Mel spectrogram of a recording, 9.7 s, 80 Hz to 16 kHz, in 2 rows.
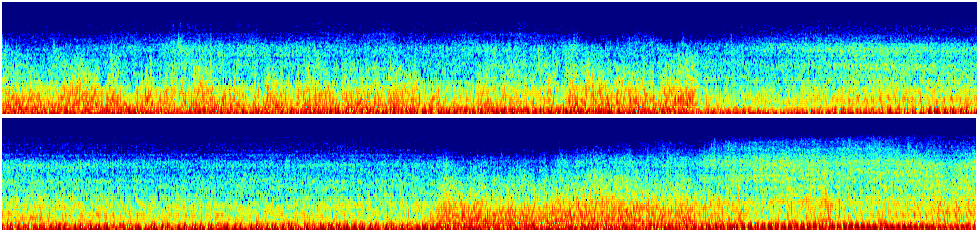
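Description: Aprilia RS660's parallel-twin engine running steadily at low revs as the bike rolls slowly at about 25 km/h; the engine note rises a little near the end.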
